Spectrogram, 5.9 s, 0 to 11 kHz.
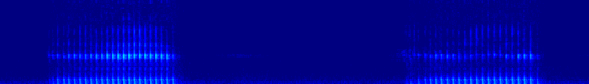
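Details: Snoring: two rhythmic, fluttering, buzzy snores about 3.5 seconds apart in a quiet room.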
